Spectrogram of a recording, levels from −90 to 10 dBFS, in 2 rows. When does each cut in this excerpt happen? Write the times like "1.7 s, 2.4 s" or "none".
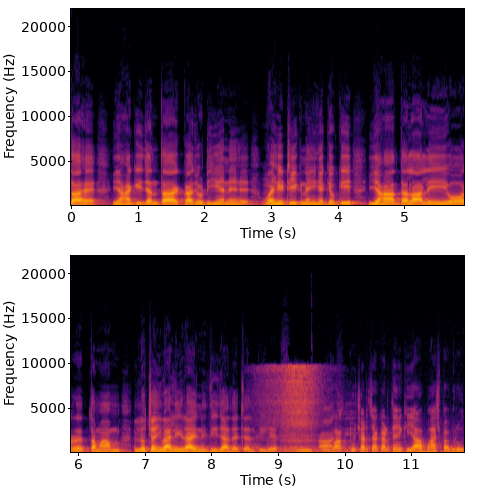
9.5 s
